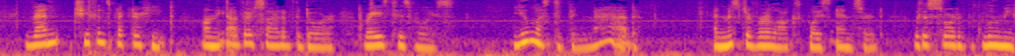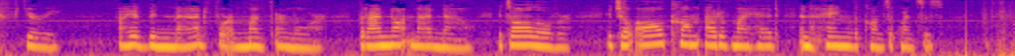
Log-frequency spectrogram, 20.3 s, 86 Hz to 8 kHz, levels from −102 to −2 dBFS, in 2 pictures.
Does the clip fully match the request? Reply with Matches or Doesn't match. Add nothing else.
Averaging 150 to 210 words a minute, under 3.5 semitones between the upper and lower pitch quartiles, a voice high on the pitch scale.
Matches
